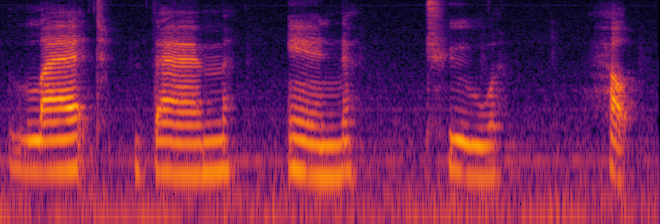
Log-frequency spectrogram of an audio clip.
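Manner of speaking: slow, softening word-by-word delivery; very slow, emphatic. Real, not acted. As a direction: space out every word for emphasis. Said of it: "talk really slow there and very much emphasize".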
